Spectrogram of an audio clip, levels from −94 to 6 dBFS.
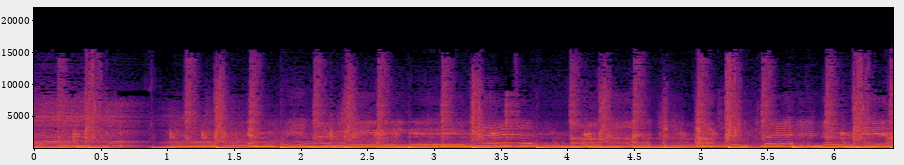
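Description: A smeared, noisy patch blurs the sound from 0.65 to 1.01 s, with shorter phasey smudges at 3.55–3.65 s and 5.77–5.84 s. This is AAC frame loss with concealment: about 213, 85 and 43 ms of coded audio went missing, which fits five, two and one lost frames. The decoder filled each gap by reusing the last good spectrum with scrambled signs or interpolated energy, so the gaps are covered but sound blurred.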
